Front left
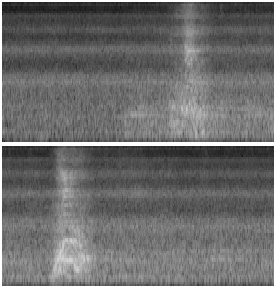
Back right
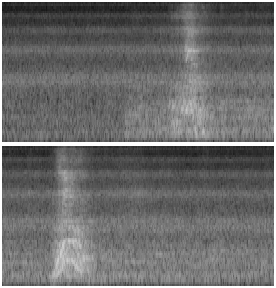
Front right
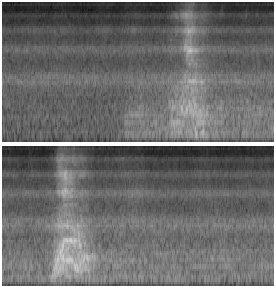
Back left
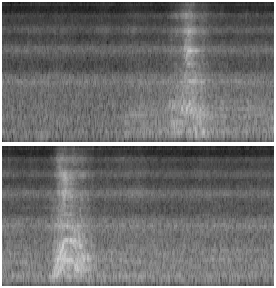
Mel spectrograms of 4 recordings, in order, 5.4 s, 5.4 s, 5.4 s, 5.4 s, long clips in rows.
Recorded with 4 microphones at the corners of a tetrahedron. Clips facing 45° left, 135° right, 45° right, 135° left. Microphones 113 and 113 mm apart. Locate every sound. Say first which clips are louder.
1.2 s a zipper: front left 1 dB, back left 1 dB; 30° left, 5 m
